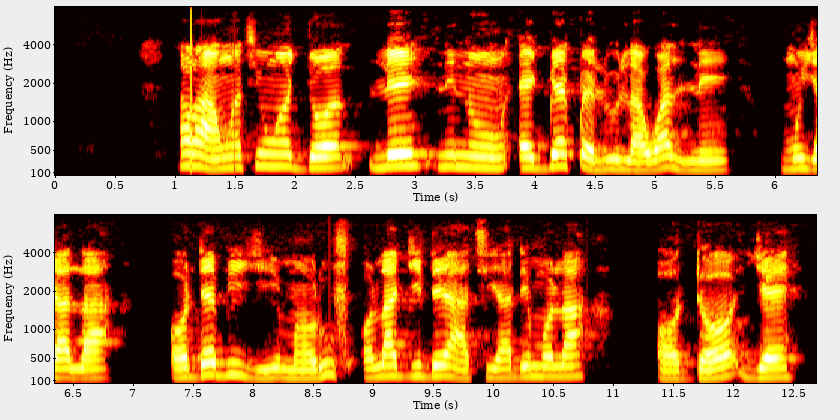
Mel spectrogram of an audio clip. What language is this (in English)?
Yoruba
